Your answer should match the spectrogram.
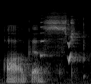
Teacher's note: we have a short schwa at the second syllable. So I would just rewrite it with a instead of a u, August.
